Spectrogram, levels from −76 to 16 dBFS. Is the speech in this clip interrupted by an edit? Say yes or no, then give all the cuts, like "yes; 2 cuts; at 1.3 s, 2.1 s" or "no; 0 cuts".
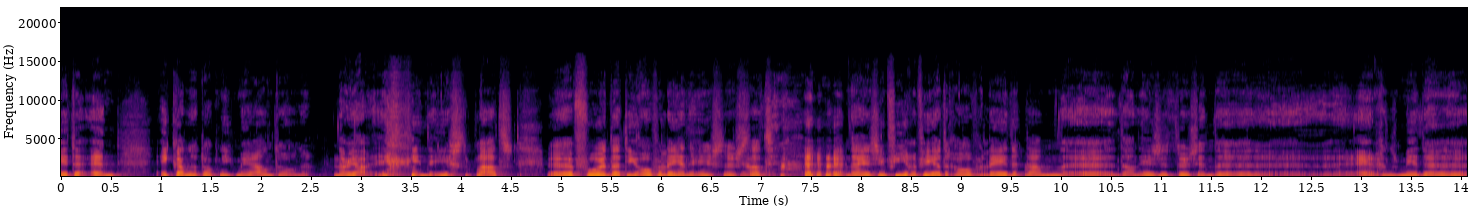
yes; 3 cuts; at 2.7 s, 7.9 s, 9.6 s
